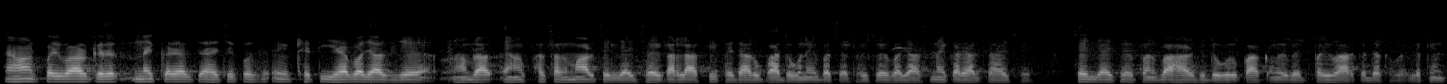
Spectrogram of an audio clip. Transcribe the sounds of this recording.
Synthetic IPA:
əɦãkpəɾiʋaɾkenəjkəɾɛlt͡ʃaɦɛt͡ʃʰɛkokʰet̪iɦɛbəd͡ʒasd͡ʒeɦəmɾaəɦãkepʰəsəlmaɾt͡ʃəɪld͡ʒajt͡ʃʰɛɡaɾlaskipʰəjd̪aɾupad̪uɡnəbət͡ʃət̪ɦojt͡ʃʰɛebəd͡ʒasnəjkəɾɛlt͡ʃaɦɛt͡ʃʰɛ | t͡ʃəld͡ʒajt͡ʃʰɛpənbaɦəɾd͡ʒed̪uɡɾupakəmebepəɾiʋaɾked̪ekʰbɛlekin

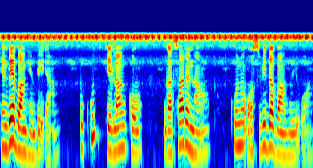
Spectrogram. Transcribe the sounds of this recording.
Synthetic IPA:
hɛ̃nd̪ɛbaŋɦɛ̃nd̪ɛ̰ʔa̰ʈukuc̚t͡ʃɛlaŋkɔɡasaɾɛnaɔkunɔʔɔsbid̪abaŋɦujṵʔa̰

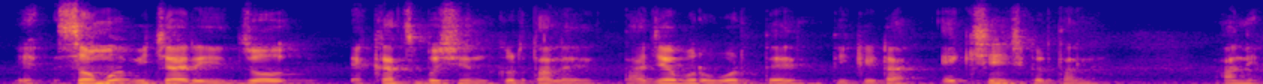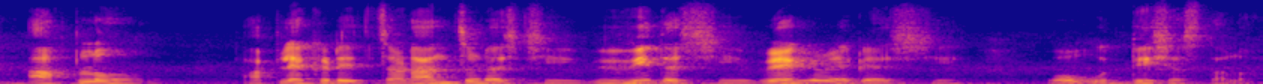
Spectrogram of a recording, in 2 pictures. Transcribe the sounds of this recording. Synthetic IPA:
esəməʋit͡ɕaɾid͡zɔekat͡sbʱəɕinkəɾt̪alɛt̪ad͡ʑjabəɾobəɾt̪et̪ikiʈaekt͡ɕẽɲd͡ʑkəɾt̪alɛ̃ | a̰ñiaplɔ | a̰pljakəɽet͡səɽãnt͡səɽast͡ɕĩʋiʋid̪aɕt͡ɕĩʋeɡɭɛʋeɡɭjaɕt͡ɕĩ | ʋəud̪ːeɕəst̪a̰lɔ̰

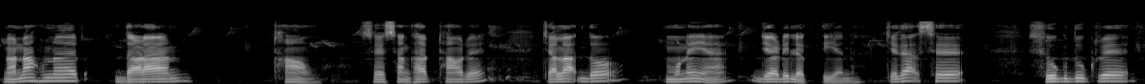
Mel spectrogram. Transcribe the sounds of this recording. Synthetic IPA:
nanaɦunəɾ | d̪aɽan | ʈʰãw | sɛsãŋɡʱaɾ̚ʈʰãw̃ɾɛt͡ʃalaʔd̪ɔ | mɔnajad͡ʒəɖiləɡt̪ijana | t͡ʃɛd̪aʔsɛ | sukd̪ukɾɛ

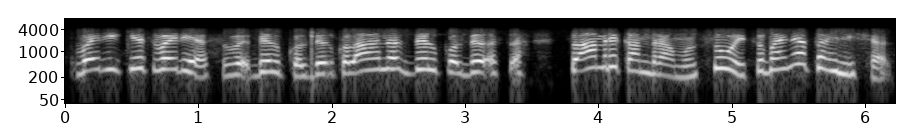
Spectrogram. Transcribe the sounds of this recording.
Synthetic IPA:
ʋɐɾikisʋɐɾiɐsʋbilkulbilkulɐnɐsbilkulbis | suamɾekɐnd̪ɾamunsujt͡subɐnʲat̪ɐɦiniʃʰɐ̰z

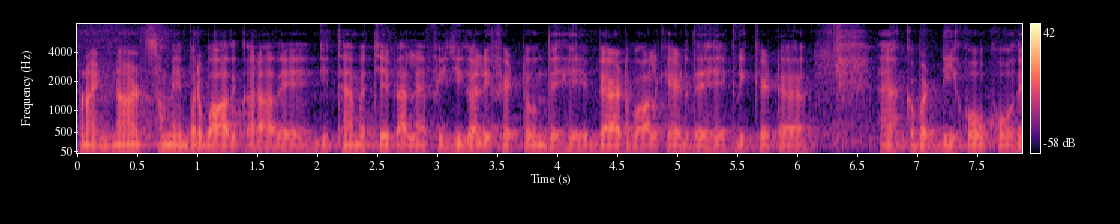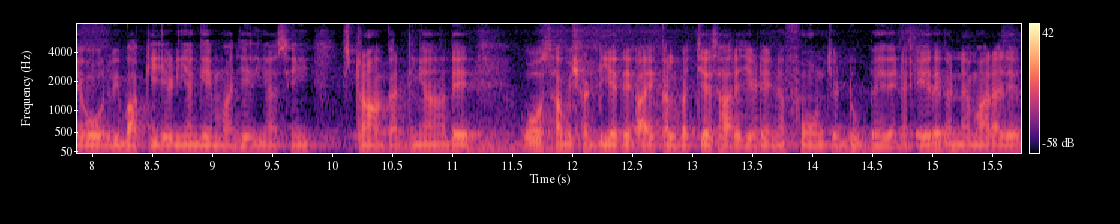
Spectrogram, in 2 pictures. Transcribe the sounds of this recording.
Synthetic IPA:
əpɽɳaːinãːsəmẽːbəɾbaːd̪kəɾaːd̪eːd͡ʒɪt̪ʰːɛ̃ːbətːʃeːpɛːlɛ̃ːpʰiːd͡ʒikəːliːpʰɪʈɦõnd̪eːɦeːbɛːʈbaːlkʰeːɽd̪eːɦeːkɾɪkəʈː | kəbəɖiːkʰoːkʰoːt̪eːɦoːɾʋiːbaːkiːd͡ʒeːɽɪjãːɡeːmãːd͡ʒeːɾɪjãːəsĩː | sʈɾãːŋkəɾd̪ijãːt̪eːoːsəbʃəɖiːɛːt̪eːʔaːkəlbətːʃeːsaːɾeːd͡ʒeːɽeːnepʰoːnt͡ʃɖuːbeːd̪eːnḛʔeːd̪eːkənːɛ̃ːmaːɾɛːd͡ʒ

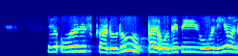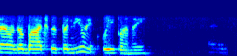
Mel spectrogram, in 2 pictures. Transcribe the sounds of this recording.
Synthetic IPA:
seʔoːd̪ed̪ɪskəɾoːɾoːpəɾoːd̪eːpiːoːnĩːɦoːnɛːoːd̪aːbaːt͡ʃpeːpəɾnĩːɦoːiːpaːnaːiː

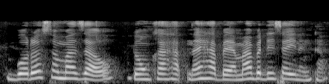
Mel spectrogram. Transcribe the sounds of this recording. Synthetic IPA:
bɔɾɔsɔmazawdɔŋkʰaɦat̪̚najɦabajamabədisajinəŋtʰaŋ

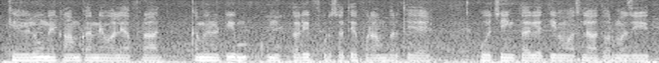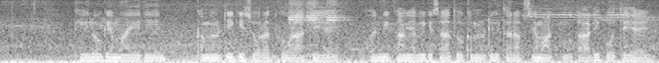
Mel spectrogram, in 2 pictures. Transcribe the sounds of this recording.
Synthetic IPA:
kʰeːlõmẽkaːmkɐɾneʋaːleɐfɾaːd̪kɐmjuːnɪʈikomʊxt̪əlɪfːʊɾsət̪ẽfɐɾaːɦəmkɐɾt̪eɦɛ̃ː | koːt͡ʃɪ̃ŋɡt̪ɐːbijət̪imẽʋaːslaːt̪ɔːɾmɐziːd̪̚ | kʰeːlõk̬emaːɦɪɾiːnkɐmjuːnɪʈikiʃoːɾət̪kobɐɽ̤aːt̪eɦɛ̃ː | ɔːɾɪnkikaːmjaːbikesaːt̪ʰokɐmjuːnɪʈikit̪ɐɾəfsemmʊt̪aːɾɪfɦoːt̪eɦɛ̃ː

